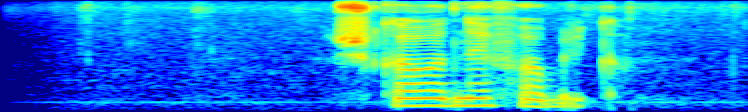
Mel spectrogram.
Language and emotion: Russian, neutral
